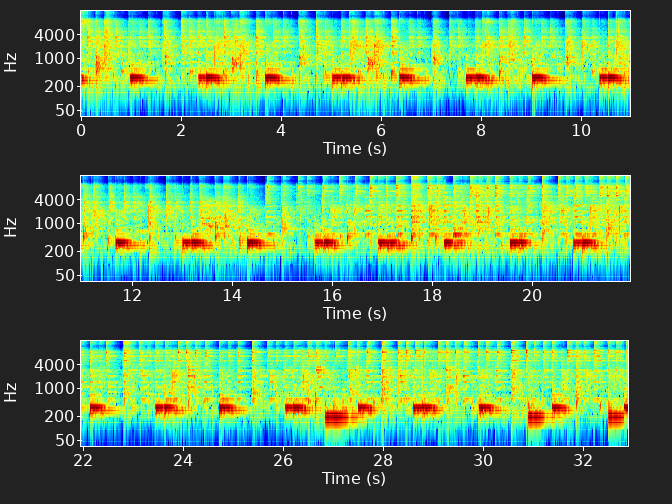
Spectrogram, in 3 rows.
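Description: Salsa percussion ensemble playing a steady groove: congas play the tumbao, a pair of open tones about every 1.3 seconds, with a lower drum tone twice near the end. Sticks click the cáscara pattern over it, along with the clave.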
